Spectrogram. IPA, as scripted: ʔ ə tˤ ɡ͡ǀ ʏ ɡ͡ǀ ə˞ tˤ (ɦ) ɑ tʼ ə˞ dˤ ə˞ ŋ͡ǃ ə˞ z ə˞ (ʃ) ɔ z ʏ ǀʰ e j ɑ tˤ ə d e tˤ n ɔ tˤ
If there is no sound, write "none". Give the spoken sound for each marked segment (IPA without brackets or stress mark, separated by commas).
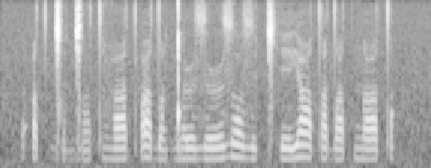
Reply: ɦ, z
